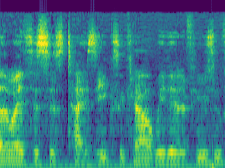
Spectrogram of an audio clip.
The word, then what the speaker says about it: Tijzeke: too long ago good we actually had been saying his name wrong for quite a while which is apologies yeah apologies to you man but we always called him TI but it's taik so I'm pretty sure he's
